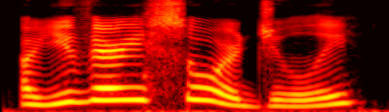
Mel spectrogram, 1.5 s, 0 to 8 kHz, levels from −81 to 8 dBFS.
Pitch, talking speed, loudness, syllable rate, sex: 245 Hz, 205 wpm, -17 LUFS, 6.5 syllables/s, female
